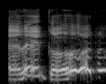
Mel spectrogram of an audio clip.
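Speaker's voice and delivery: high, put-on sheep question; sheep asking. A narrator's reading. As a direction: ask hopefully as the sheep. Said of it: "they asked".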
